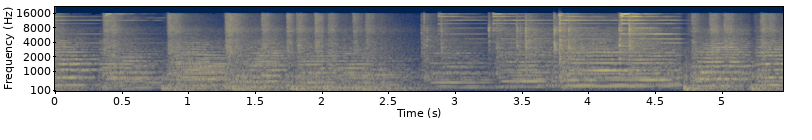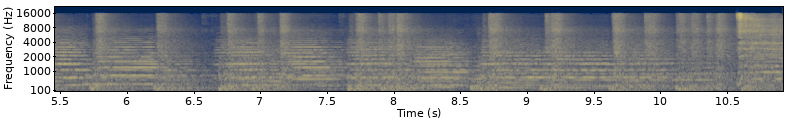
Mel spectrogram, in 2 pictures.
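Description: A beginner school concert band playing a piece: brass and wind instruments sounding sustained notes, with bass drum and snare drum strokes marking the beat.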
